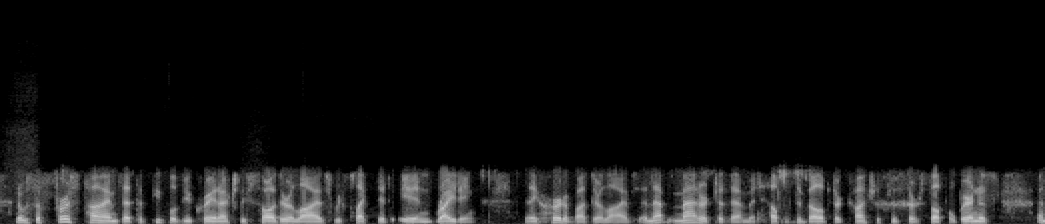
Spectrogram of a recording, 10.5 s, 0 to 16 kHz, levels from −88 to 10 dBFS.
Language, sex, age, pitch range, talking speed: English, male, 60-79, 110-130 Hz, 200 wpm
